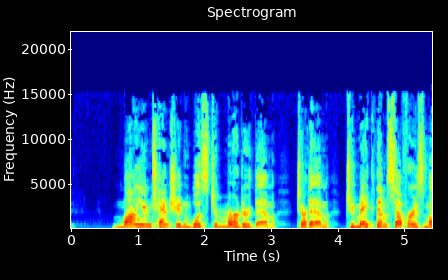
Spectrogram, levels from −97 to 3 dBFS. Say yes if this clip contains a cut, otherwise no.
yes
